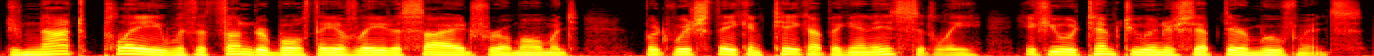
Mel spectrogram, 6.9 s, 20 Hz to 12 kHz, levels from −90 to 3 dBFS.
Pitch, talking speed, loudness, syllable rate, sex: 130 Hz, 245 wpm, -17 LUFS, 6.5 syllables/s, male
